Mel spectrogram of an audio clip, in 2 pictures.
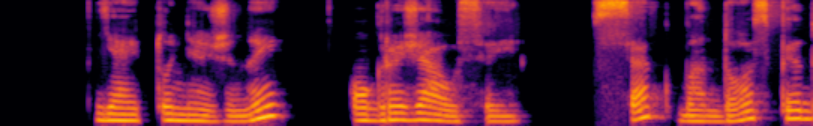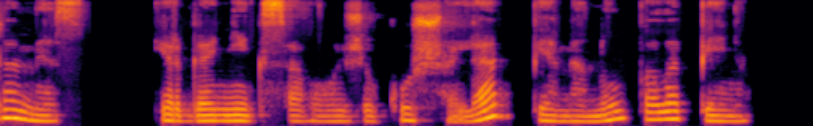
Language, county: Lithuanian, Vilnius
